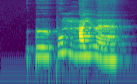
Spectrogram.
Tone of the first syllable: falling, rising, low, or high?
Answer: low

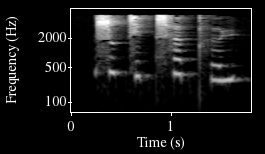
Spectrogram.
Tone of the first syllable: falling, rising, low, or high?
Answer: high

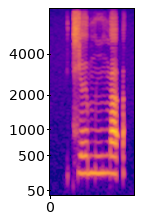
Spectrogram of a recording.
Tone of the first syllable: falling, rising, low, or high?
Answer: high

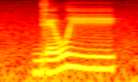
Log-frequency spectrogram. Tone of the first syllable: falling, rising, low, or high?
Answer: rising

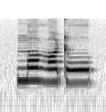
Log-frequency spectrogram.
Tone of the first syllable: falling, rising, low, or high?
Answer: high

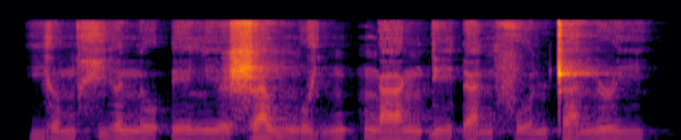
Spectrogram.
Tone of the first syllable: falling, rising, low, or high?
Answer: rising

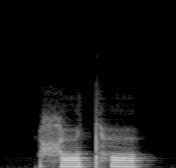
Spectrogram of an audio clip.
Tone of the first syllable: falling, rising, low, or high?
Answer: high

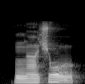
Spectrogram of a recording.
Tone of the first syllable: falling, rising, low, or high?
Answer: low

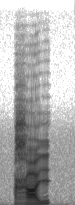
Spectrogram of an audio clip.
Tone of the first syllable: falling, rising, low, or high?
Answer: rising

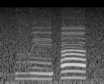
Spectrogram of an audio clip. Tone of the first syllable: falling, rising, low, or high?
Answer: high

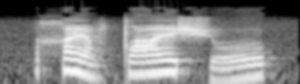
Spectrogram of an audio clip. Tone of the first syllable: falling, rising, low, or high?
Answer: falling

